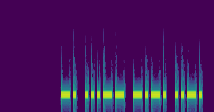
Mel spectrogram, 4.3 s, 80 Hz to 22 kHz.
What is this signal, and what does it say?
Morse code, heard as a keyed tone, about 20 wpm, 700 Hz. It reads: N3CF
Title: USA Call Signs - 4 Characters - 2x Character Spacing - 20wpm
